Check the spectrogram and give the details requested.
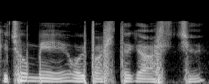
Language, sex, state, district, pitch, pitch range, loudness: Bengali, male, Tripura, West Tripura, 140 Hz, 135-150 Hz, -14 LUFS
